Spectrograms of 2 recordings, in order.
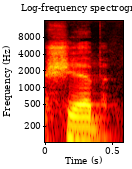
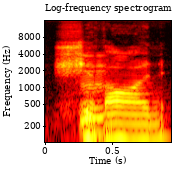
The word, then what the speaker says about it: Shiv: We get a lot of feedback from our fans who say that I mispronounce Shiv's name early on. I called her Shib, Shivon.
